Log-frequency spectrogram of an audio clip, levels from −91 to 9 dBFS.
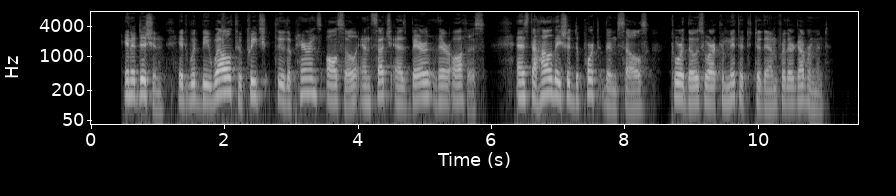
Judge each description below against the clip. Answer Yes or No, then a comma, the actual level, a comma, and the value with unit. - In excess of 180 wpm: Yes, average, 190 wpm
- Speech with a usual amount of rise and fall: Yes, average, 4.5 semitones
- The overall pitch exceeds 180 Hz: No, low, 130 Hz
